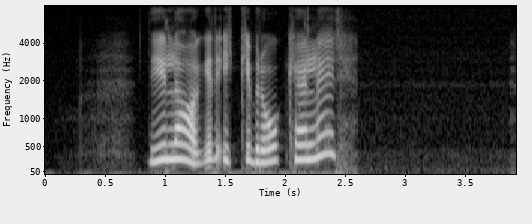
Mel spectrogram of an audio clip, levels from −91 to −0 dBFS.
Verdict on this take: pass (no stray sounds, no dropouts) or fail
pass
